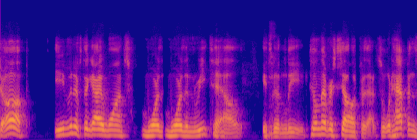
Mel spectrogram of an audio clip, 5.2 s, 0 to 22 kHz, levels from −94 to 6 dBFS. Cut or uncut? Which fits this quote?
cut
